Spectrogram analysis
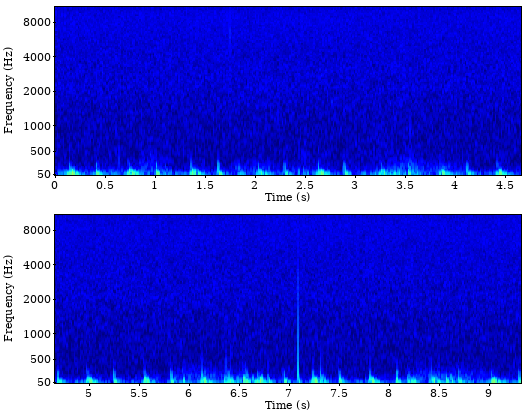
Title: Heartbeat Sounds And Breathing Sounds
